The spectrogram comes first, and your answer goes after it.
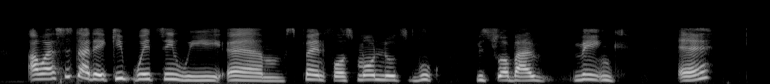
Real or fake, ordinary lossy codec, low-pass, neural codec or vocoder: fake; none; 5.4 kHz; codec, 16 kHz, 1 kbps, X-Codec, WavLM features, trained on Multilingual LibriSpeech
